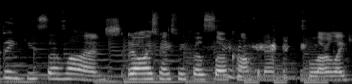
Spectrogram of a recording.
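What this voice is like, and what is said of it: American-sounding English accent. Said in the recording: “by your accent, I thought you are pretty much American... German people don't have that accent... your accent is so good... her accent is so different”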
